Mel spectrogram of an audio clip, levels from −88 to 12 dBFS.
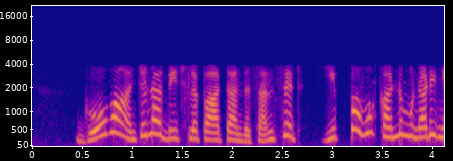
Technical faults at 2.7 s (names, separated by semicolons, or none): none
